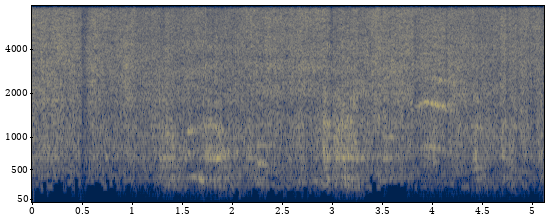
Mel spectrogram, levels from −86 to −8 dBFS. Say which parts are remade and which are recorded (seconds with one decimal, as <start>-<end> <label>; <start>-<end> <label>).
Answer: 0.0-1.0 recorded; 1.0-2.0 remade; 2.0-3.8 recorded; 3.8-5.1 remade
